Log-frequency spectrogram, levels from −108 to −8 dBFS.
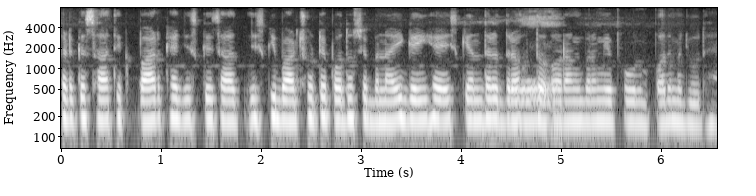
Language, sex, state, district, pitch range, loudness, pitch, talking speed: Hindi, female, Delhi, New Delhi, 165-180 Hz, -16 LUFS, 170 Hz, 210 wpm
